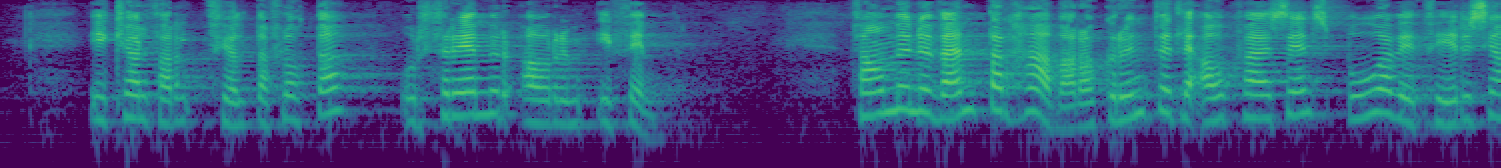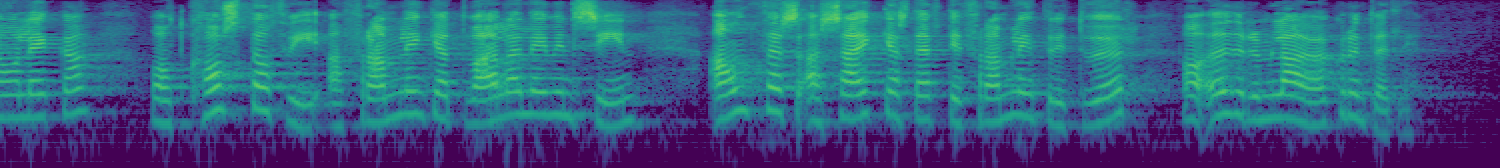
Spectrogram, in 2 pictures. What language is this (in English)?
Icelandic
